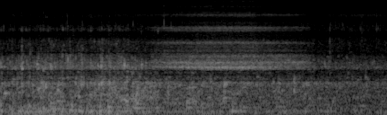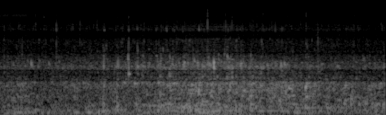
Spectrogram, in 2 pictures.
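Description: Faint underwater ambience heard through a camera's waterproof housing: a low hiss with a steady sprinkling of small clicks, and a brief faint whine about two seconds in.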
